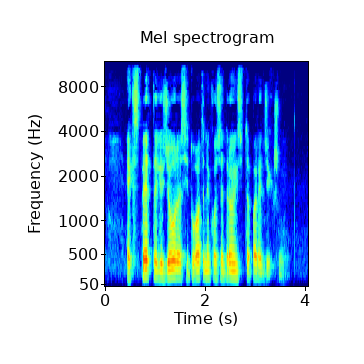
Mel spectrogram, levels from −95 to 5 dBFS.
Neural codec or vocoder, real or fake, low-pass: codec, 24 kHz, 0.9 kbps, WavTokenizer, medium speech release version 2; fake; 10.8 kHz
